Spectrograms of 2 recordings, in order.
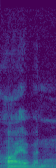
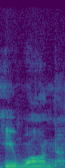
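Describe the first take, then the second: First: The name is said with English pronunciation. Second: The name is said with Spanish pronunciation. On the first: The speaker calls it wrong. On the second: The speaker calls it right. "Spaniards, Spanish people, Mexican people, uh, Latinos, they would say"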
